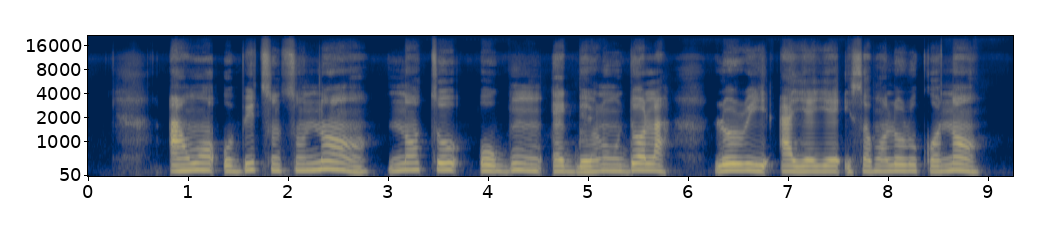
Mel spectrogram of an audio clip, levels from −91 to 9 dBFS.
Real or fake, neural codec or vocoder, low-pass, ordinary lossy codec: fake; autoencoder, 48 kHz, 128 numbers a frame, DAC-VAE, trained on Japanese speech; none; none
